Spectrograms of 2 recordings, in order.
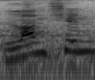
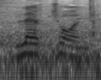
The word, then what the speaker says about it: Lechon: Luncheon, how do you say it? Lechon.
